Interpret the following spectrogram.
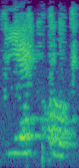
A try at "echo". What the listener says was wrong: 에코죠, 에코. 이에코가 아니고 에코. 에코. 에 소리 모음이죠.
